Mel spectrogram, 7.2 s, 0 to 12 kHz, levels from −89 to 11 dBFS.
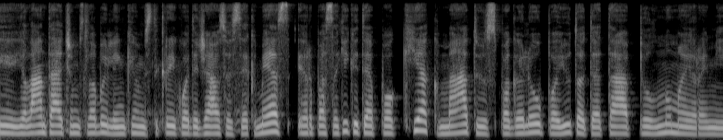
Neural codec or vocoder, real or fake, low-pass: none; real; 10.8 kHz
